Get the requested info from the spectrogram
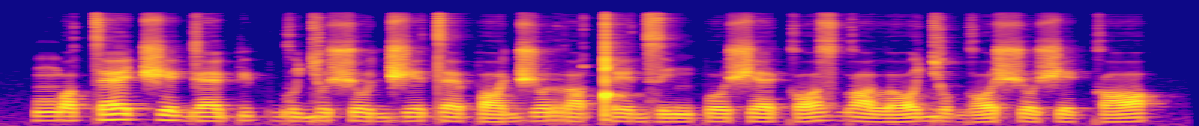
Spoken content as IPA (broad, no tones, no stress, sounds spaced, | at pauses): ŋ ɔ t ɛ t͡ʃ e ɡ ɛ pʲ u p ɡ o ɟ o ʃ o d͡ʒ e t ɛ p ɒ d͡ʒ o r ɒ ǃ e d͡z i ŋ p o ʃ ɛ k ɔ z ɡ ɒ l ɔ ɟ o ɡ ɔ ʃ o ʃ e k ɒ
